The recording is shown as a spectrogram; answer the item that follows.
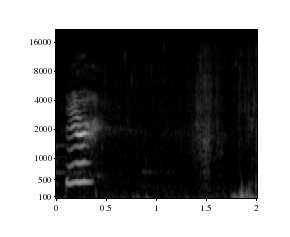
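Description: A voice speaks one short word, then faint outdoor quiet; near the end, low thuds and rustling begin as the camera holder breaks into a run.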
